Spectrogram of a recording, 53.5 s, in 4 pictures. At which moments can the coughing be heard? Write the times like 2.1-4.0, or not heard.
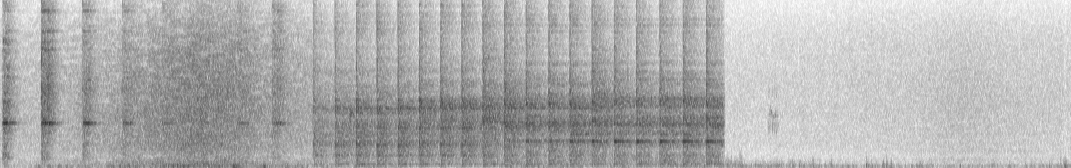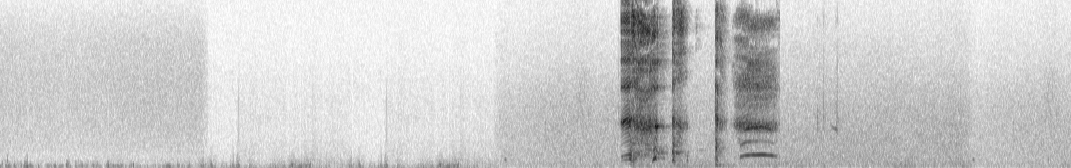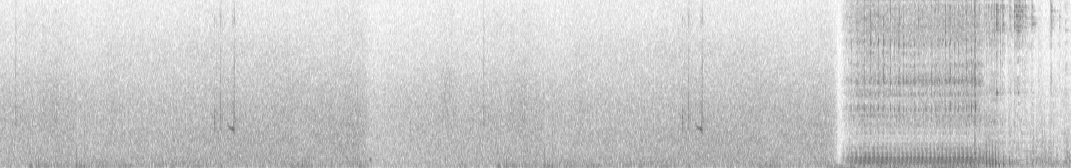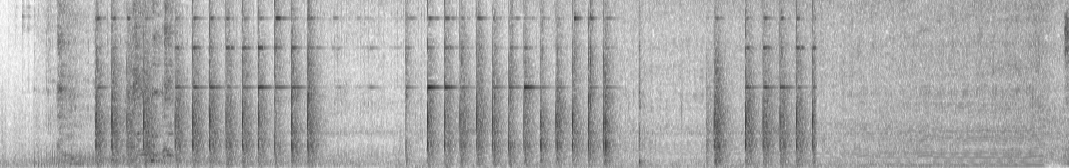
21.1-23.1, 40.9-42.4.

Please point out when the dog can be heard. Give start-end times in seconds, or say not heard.
not heard.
